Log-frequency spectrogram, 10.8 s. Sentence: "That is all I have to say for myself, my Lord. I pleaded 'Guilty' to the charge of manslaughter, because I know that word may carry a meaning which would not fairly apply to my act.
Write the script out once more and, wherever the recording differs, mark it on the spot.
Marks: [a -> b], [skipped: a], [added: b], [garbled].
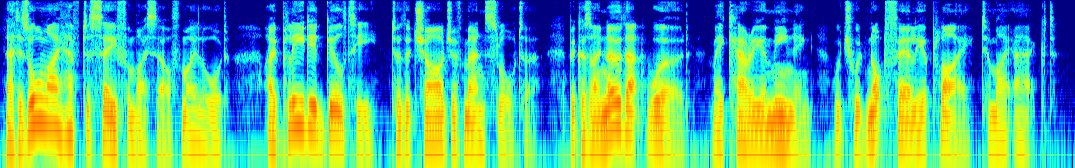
"That is all I have to say for myself, my Lord. I pleaded 'Guilty' to the charge of manslaughter, because I know that word may carry a meaning which would not fairly apply to my act.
